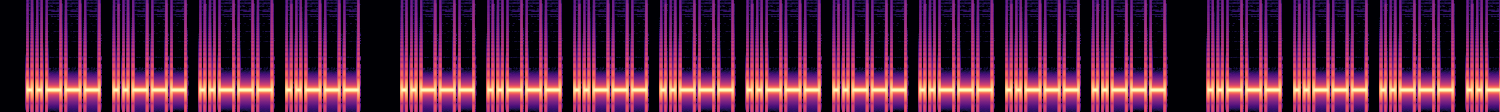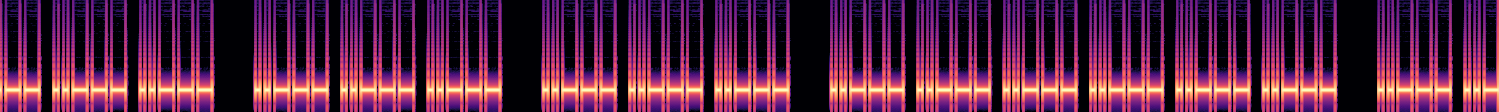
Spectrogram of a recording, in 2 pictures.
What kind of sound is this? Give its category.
Sound effects > Electronic / Design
